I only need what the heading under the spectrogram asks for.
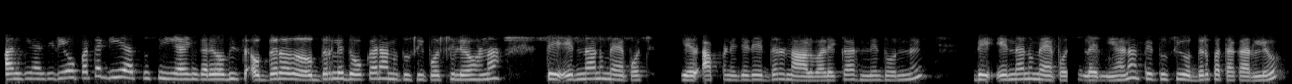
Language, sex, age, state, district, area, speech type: Punjabi, female, 45-60, Punjab, Muktsar, urban, conversation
